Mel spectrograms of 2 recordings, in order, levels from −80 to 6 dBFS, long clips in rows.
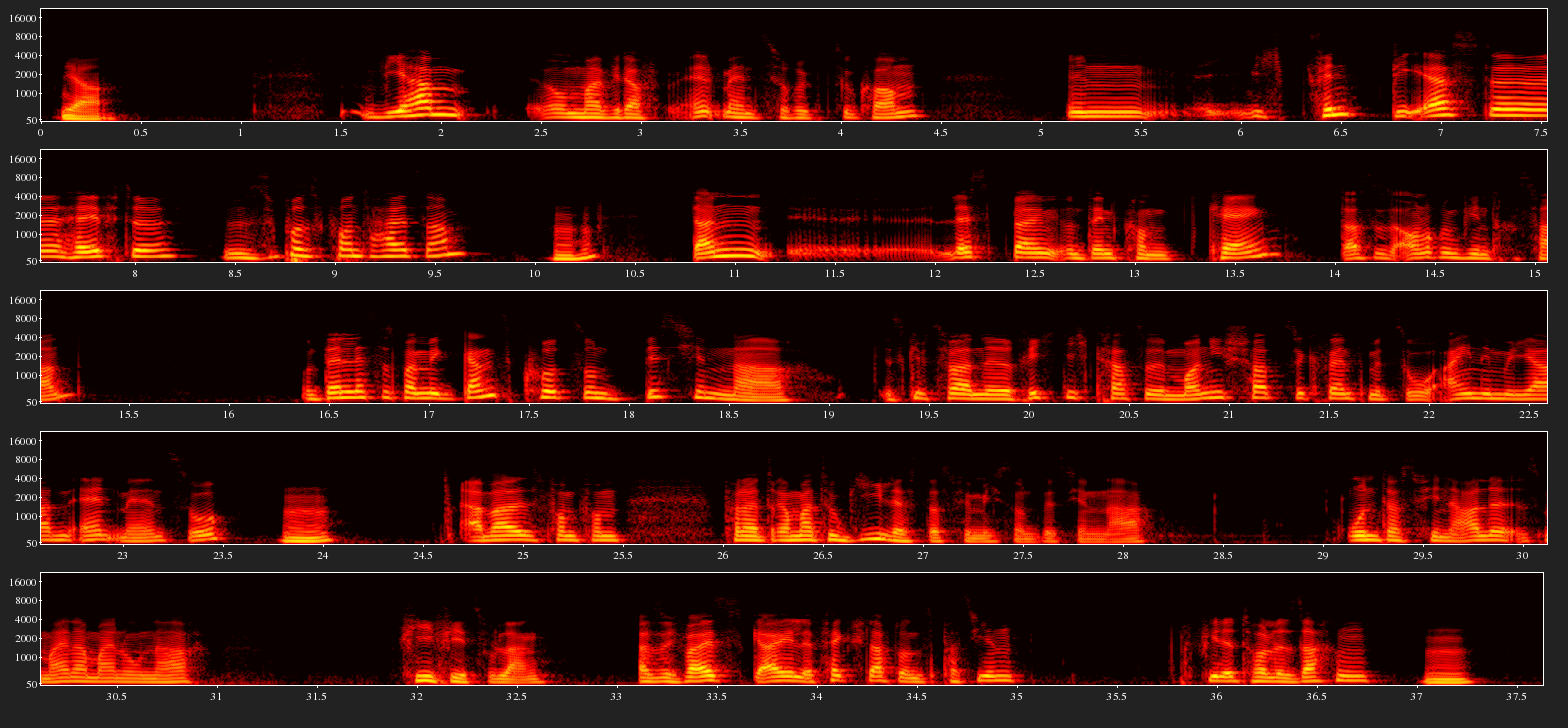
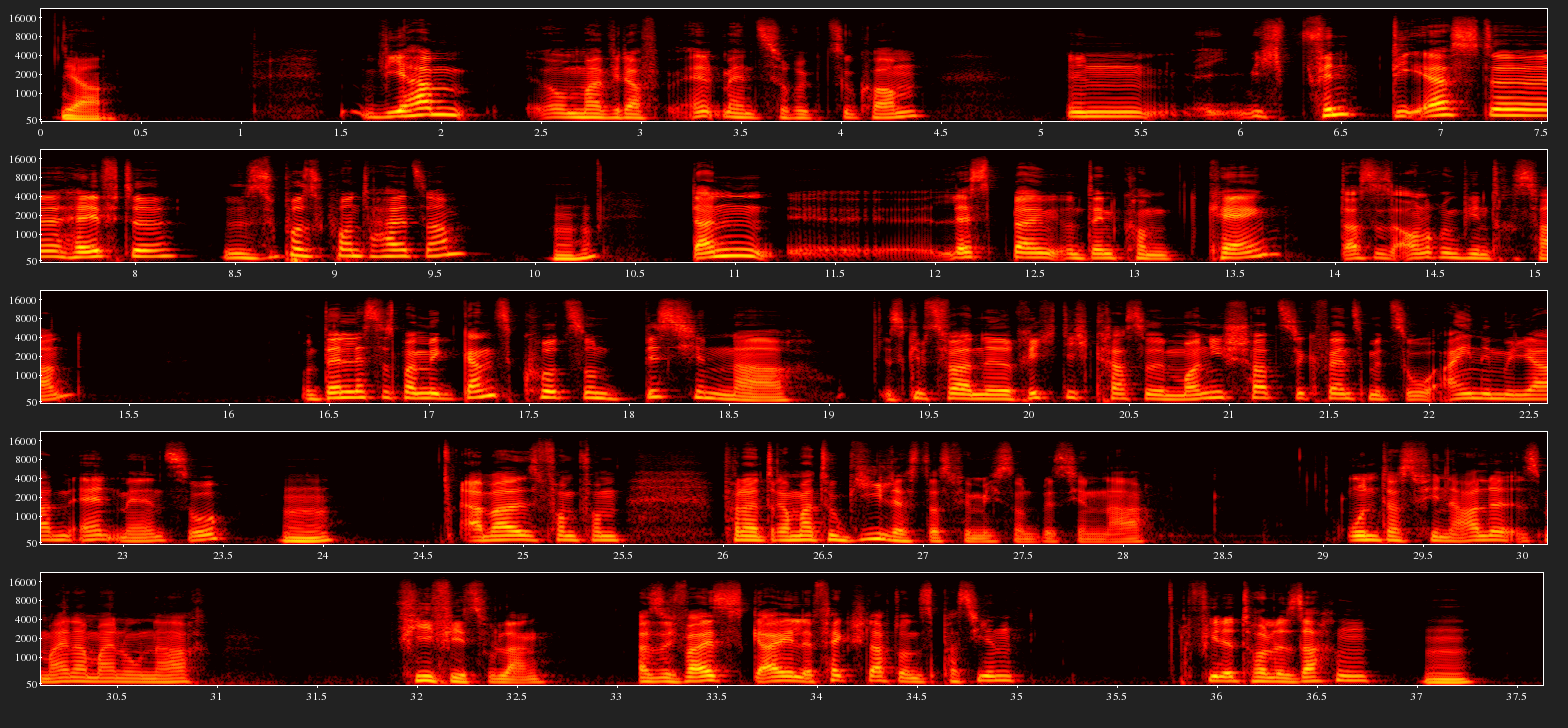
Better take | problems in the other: second | muffled; very; fading above 3.5 kHz

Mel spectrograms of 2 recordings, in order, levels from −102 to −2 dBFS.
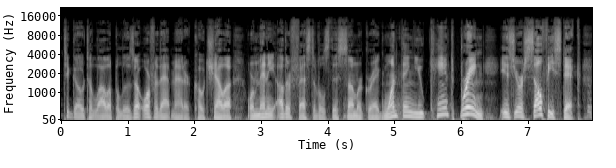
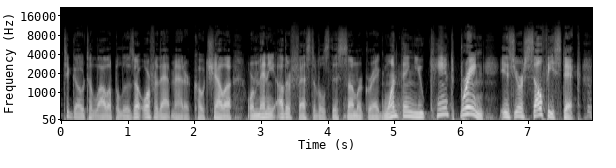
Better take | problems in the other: first | muffled; slightly; fading above 3 kHz

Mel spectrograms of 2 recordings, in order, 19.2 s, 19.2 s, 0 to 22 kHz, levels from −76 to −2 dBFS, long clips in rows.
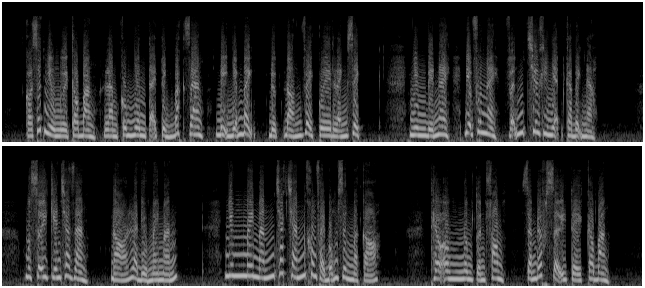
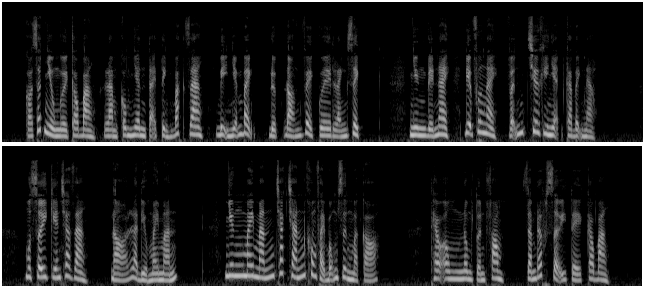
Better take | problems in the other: second | distortion; heavy; 5 dB below the speech

